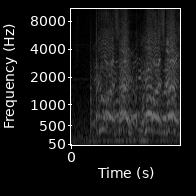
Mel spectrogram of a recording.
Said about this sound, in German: Jubel auf den Straßen von Dearborn in Michigan. Mitglieder der größten irakischen Exilgemeinde Amerikas feiern den Fall von Bagdad.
